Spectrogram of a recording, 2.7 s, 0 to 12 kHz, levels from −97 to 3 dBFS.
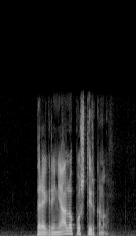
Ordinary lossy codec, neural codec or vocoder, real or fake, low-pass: none; none; real; 7.2 kHz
